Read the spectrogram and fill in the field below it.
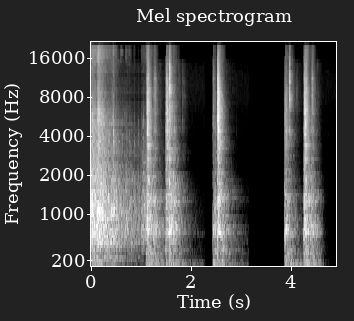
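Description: A heavy door in The Stanley Parable, the Half-Life 2 mod version, opens with a series of loud, close mechanical clunks and grinding bursts separated by short silences.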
